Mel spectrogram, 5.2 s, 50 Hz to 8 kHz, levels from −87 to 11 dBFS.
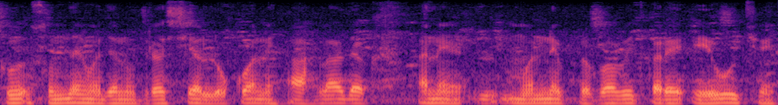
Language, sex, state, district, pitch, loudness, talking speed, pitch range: Gujarati, male, Gujarat, Gandhinagar, 110 Hz, -17 LUFS, 125 wpm, 110-115 Hz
